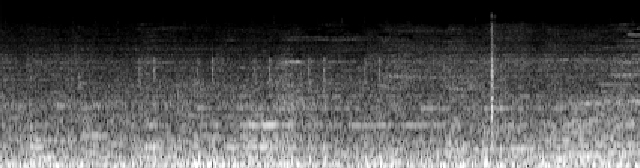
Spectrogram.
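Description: Video slot machine playing its reel-spin music and tones while the reels turn, over the steady din of a casino floor, with one sharp click about three seconds in.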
